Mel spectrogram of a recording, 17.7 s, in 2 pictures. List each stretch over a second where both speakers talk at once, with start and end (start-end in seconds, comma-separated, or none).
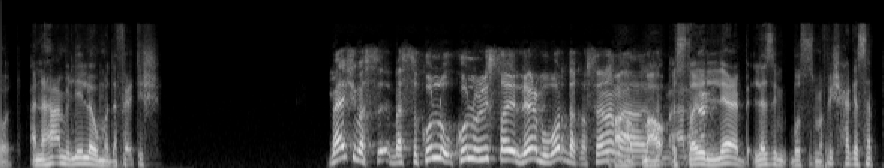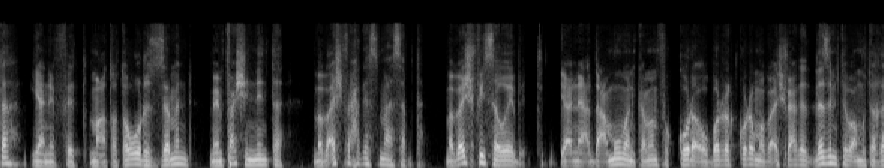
6.0-7.4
